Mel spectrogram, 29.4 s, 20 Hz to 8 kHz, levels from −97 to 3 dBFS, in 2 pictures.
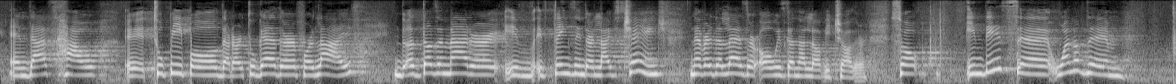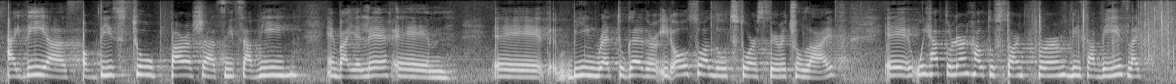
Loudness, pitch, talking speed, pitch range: -16 LUFS, 240 Hz, 140 wpm, 220-270 Hz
